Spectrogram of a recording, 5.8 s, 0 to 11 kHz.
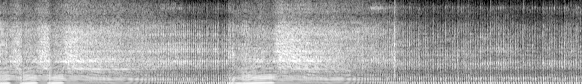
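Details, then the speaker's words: Stihl MS 461 chainsaw with Westcoast Saws kit and Maxflow air filter, carb limiters removed and retuned: sharp revs fall back to a burbling, uneven warble off load. Rich carburetor mixture, four-stroking off load; could be leaned. "I like it uh we can lean that in and make it a little bit zippier but uh she's running plenty Rich you can hear that four stroke if I'm not in it hard"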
